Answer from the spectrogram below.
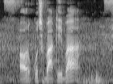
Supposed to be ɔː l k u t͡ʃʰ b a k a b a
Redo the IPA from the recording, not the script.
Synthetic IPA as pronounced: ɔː ɾ k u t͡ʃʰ b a k i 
